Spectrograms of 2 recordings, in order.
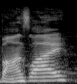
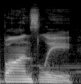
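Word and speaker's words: Bonsly: It's pronounced Bonslai. I always pronounce it like Bonsley. I believe it's just a reference of Bonsai.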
